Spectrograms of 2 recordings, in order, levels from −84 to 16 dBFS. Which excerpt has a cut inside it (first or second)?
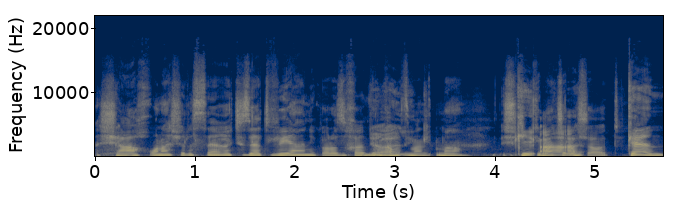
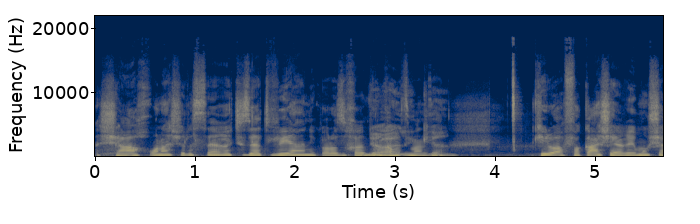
first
